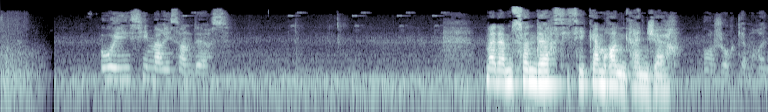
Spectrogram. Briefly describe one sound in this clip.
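A woman speaks urgently into a phone nearby.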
